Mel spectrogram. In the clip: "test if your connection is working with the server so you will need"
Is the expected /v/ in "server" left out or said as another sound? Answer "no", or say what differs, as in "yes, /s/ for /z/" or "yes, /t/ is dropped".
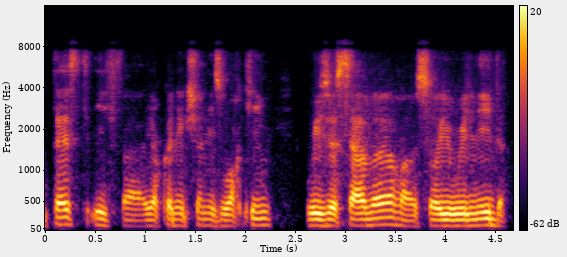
no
